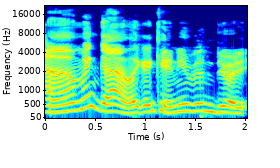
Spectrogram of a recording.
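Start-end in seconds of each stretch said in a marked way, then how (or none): 0.0-1.0 put-on loud, nasal, ditzy valley girl voice. Describing a man's second voice, doing a ditzy nasal Valley girl voice. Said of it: "this weird Valley girl, kind of like ditzy".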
